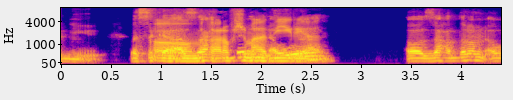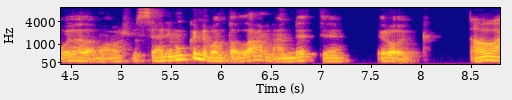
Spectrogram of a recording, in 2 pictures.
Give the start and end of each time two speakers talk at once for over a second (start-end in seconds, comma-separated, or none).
0.9-2.7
